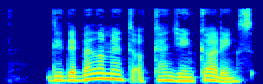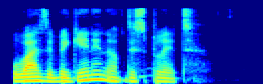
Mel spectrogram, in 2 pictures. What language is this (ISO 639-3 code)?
eng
